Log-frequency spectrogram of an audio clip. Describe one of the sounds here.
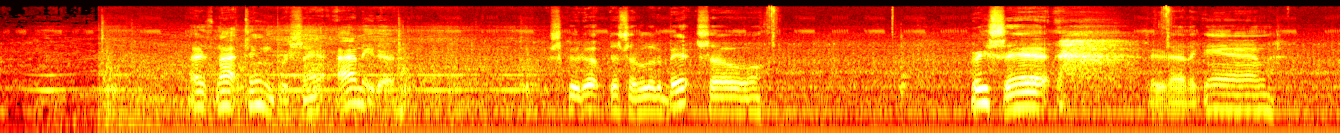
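A backhoe loader's diesel engine rumbles as it digs.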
